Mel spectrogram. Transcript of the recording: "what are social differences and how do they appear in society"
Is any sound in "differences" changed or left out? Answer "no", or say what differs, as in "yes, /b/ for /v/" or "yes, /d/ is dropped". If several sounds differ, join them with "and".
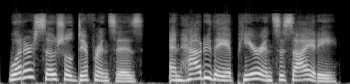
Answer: no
